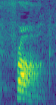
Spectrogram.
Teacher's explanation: at the beginnings of words for example in the word frog we have F and r ER they blend together and go into the next vowel sound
